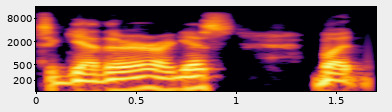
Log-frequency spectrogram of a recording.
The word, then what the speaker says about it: TOGETHXR: pronounce it there it's together i guess but the x itself is silent i suppose um you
